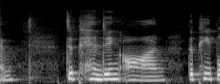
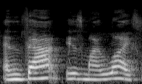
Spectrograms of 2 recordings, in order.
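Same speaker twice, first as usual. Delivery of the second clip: ordinary talk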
